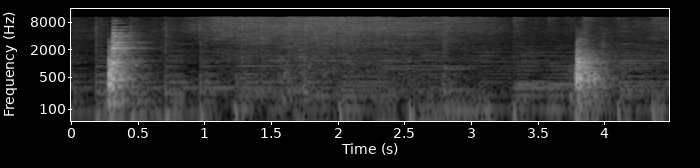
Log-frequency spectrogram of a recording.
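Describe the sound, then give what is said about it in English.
Zucchini and summer squash cooking in a pan give off a steady, crackling sizzle. Two sharp clanks of a utensil against the pan stand out, one near the start and one near the end, with no talking. “I'm going to add them first and just get them a little bit cooked. And then I'm going to add my steamed vegetables. So we have here some zucchini and some summer squash.”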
